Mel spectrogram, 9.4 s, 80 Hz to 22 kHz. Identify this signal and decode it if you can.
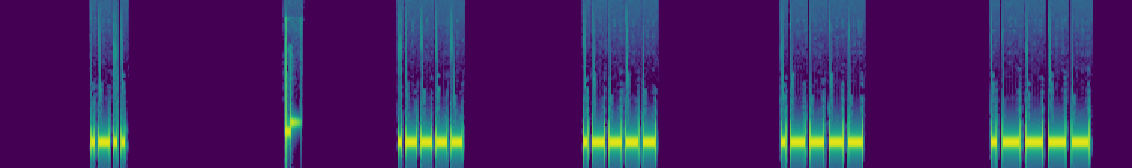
Morse code, heard as a keyed tone, about 34 wpm, spaced as for 8 wpm, 700 Hz. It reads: L 1111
